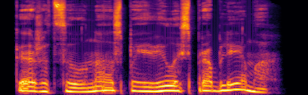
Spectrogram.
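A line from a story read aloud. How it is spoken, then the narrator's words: Gloomy, low voice. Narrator (Russian): до крайности хмурый папа вполголоса сообщил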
